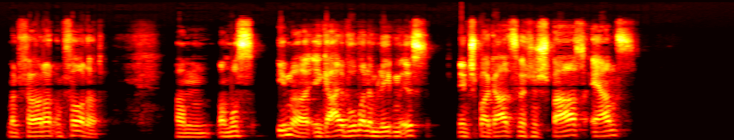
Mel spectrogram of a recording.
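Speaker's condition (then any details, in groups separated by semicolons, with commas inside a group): Cleft lip and palate, cleft lip, jaw and palate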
